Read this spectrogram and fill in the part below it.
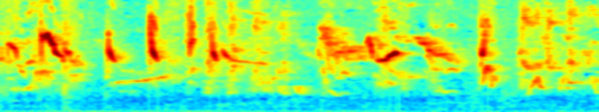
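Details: Ngeriwik-style singing from an untrained oriental white-eye: quick bursts of very high, sharp tweets and short slurred twitters, tumbling together without pause.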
